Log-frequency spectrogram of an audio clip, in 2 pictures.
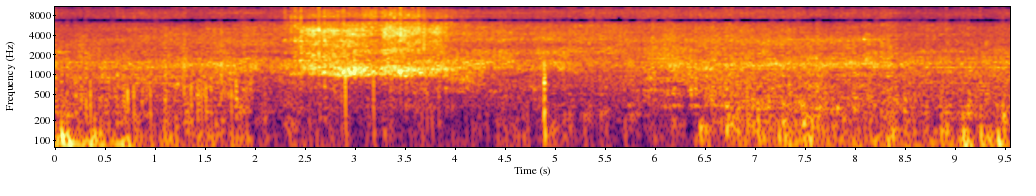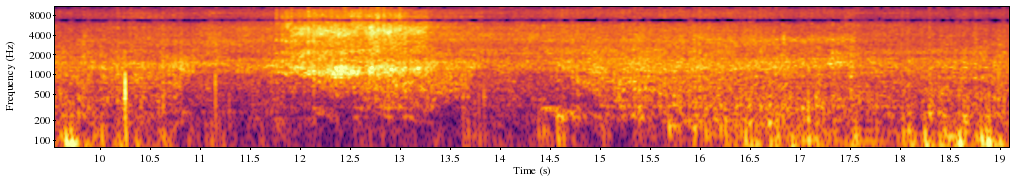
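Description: Model railway HST train running laps of the layout: a steady whirr of motor and wheels on the track, swelling louder twice, about ten seconds apart, as it comes round.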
